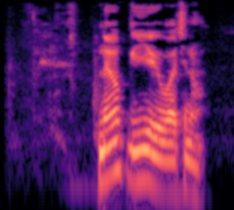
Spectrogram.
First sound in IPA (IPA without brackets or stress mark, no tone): n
